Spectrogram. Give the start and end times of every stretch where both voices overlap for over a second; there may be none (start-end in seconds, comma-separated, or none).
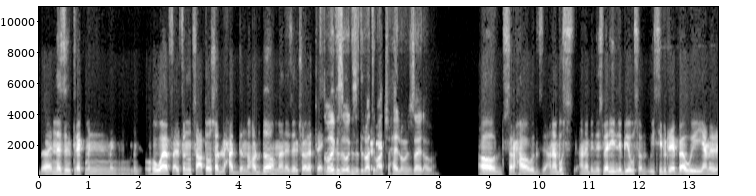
none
